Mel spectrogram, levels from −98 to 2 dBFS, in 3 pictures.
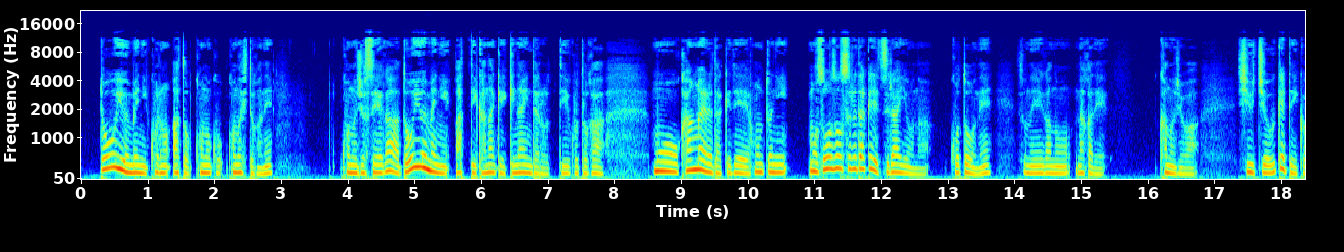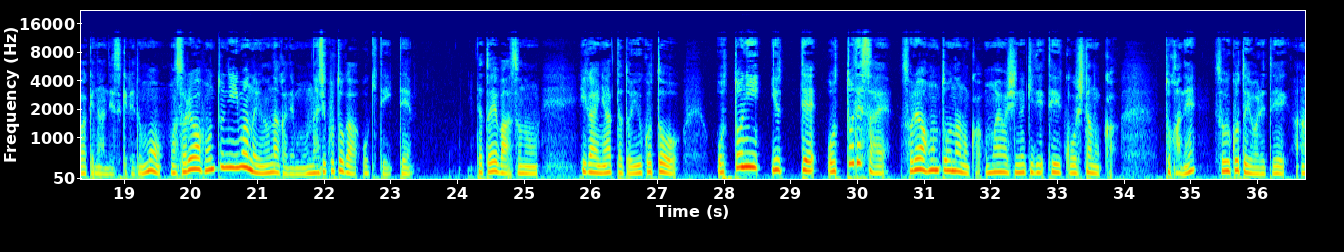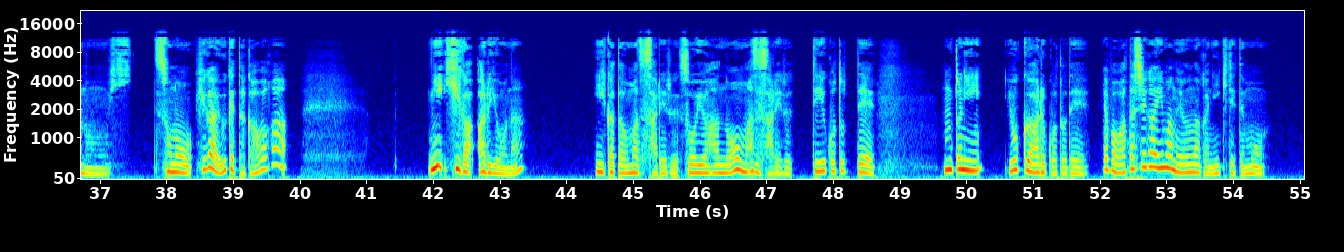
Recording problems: garbled, watery; slightly; nothing above 11 kHz

